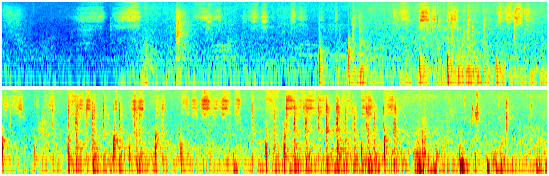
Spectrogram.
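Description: Marker pen writing on a whiteboard: a run of short, irregular scratching strokes that start about a second in and grow louder and busier toward the end.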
